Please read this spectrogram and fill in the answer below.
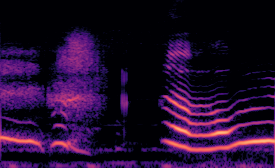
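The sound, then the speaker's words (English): Mourners wail in a funeral procession through a bazaar square. Voices give a short moaning cry, pause, and then a long, sustained wail that wavers up and down in pitch. “Wail went the mourners.”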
